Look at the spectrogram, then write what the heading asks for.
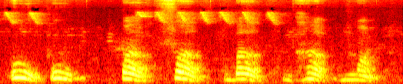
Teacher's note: जहाँ पर ओठों का उपयोग किया जाता है, जहाँ पर आपके ओष्ठ काम आ जाते हैं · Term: ओष्ठ्य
